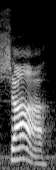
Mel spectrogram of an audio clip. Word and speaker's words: Char: See, I get it because Char Aznabel's name is actually pronounced Shah.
